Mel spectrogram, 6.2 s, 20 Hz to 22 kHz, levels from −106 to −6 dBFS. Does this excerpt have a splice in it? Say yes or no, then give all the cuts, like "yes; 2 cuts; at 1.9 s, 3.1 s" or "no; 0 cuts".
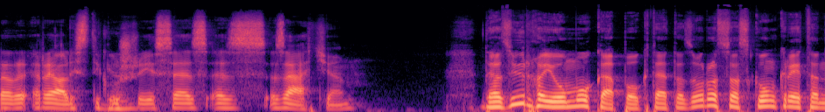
no; 0 cuts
